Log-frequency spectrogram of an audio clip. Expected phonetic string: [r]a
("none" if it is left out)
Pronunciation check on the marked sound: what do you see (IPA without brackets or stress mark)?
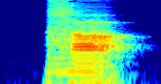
ɮ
